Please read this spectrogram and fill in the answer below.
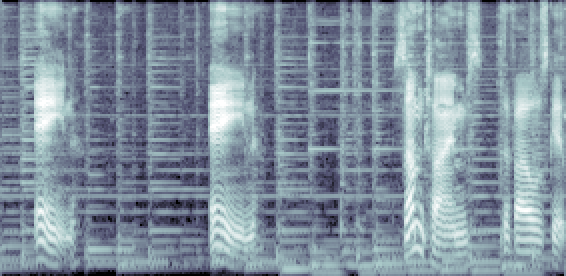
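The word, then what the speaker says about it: אין: And the word Ein means there is not or there are not. Ein.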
